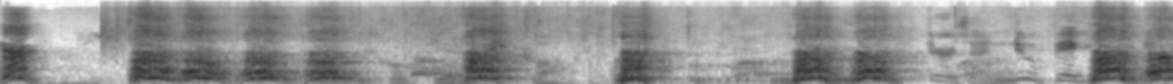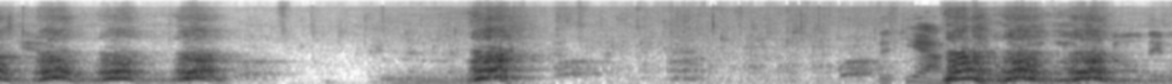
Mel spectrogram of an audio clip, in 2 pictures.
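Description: A Great Dane gives deep, strange barks in quick bursts, mixed with a person's voice.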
